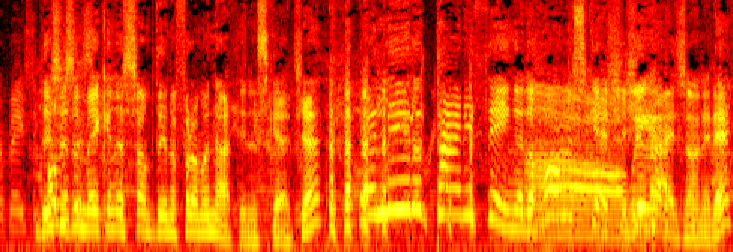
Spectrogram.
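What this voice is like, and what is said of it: Exaggerated Italian accent. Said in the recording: “Mark McKinney's offensive Italian accent ... Italians do be talking like that”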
